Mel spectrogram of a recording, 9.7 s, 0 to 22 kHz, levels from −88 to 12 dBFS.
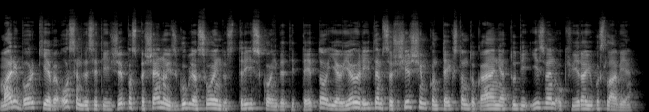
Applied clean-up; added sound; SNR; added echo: neural mask model Resemble Enhance denoiser.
